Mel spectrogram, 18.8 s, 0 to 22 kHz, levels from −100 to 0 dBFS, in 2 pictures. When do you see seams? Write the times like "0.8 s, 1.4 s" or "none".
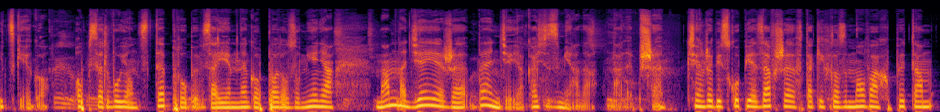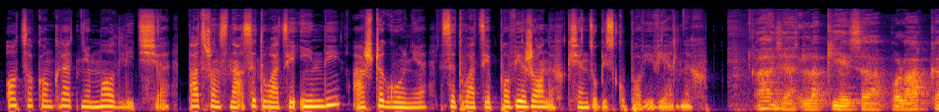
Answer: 6.8 s, 17.4 s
